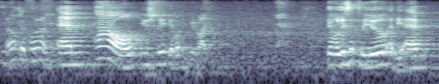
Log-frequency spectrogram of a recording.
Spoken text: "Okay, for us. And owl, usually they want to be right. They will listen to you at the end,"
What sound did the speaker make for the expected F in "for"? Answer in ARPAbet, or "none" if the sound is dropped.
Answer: P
